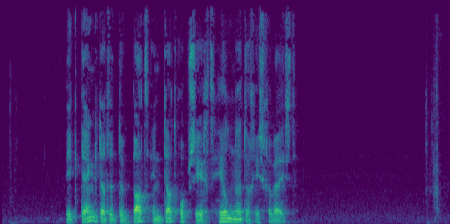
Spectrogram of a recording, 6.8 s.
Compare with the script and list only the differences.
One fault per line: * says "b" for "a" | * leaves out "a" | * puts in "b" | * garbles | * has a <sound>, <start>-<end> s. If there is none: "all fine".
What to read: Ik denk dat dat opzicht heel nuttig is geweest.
* puts in "het debat in"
